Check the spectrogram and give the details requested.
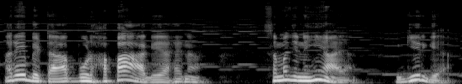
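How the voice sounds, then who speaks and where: A man voicing a patient, loving aging mother with a soft, tender manner in a narrated story. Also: mid-range voice, very animated, unhurried, breathy edge, muffled recording, faint music behind.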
